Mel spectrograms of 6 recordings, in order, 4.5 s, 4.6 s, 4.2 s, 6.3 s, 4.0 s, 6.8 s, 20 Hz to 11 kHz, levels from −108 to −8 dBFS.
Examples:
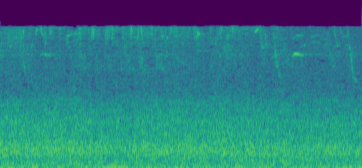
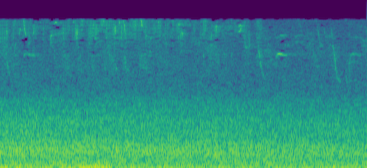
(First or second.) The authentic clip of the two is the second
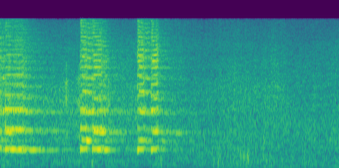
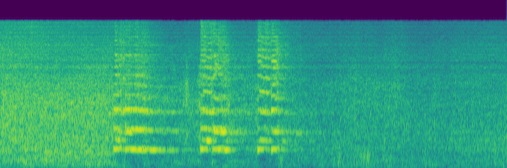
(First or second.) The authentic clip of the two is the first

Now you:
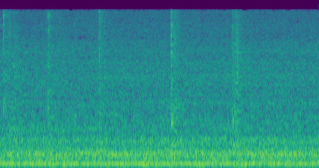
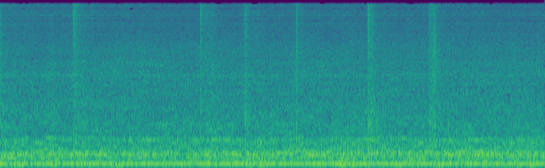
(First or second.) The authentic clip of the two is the first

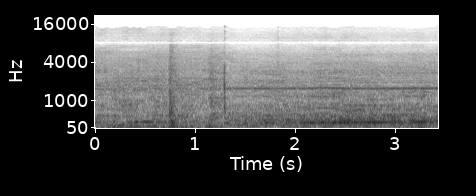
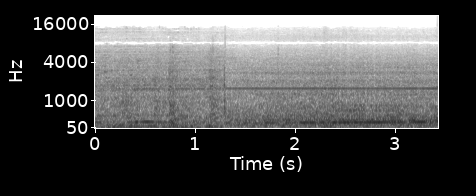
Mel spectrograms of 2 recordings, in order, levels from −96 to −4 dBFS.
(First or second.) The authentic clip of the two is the second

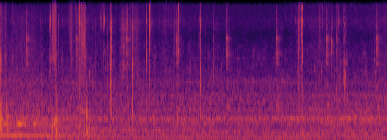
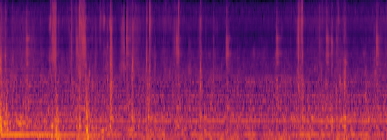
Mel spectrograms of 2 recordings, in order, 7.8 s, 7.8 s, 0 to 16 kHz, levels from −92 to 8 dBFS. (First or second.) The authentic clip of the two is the first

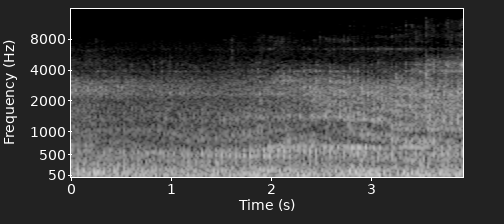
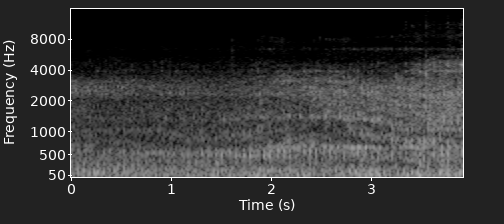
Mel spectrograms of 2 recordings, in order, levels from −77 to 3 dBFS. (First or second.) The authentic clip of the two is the first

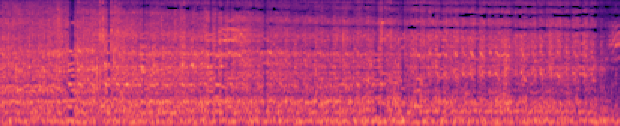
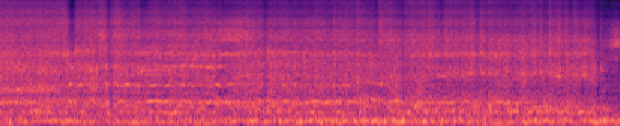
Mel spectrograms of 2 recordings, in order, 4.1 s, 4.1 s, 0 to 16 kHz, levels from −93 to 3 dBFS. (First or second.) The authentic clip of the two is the first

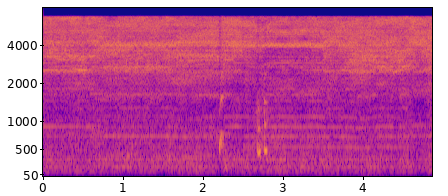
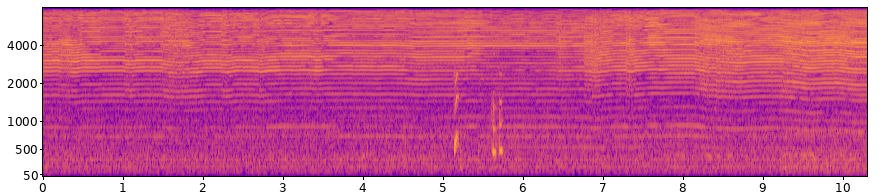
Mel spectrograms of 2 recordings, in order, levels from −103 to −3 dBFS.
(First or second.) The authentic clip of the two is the second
